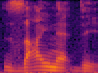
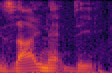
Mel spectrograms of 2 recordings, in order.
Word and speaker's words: xinetd: First, it's pronounced zet D. So if you want to be hip, you say zet D.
